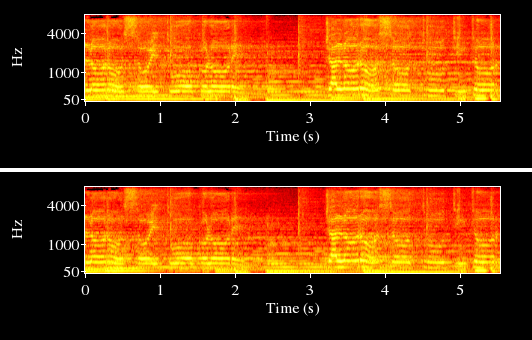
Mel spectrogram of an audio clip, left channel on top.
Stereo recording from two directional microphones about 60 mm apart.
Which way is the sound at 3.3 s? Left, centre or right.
Centre.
